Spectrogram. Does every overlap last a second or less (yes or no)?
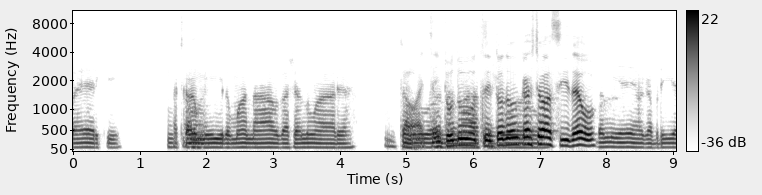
no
